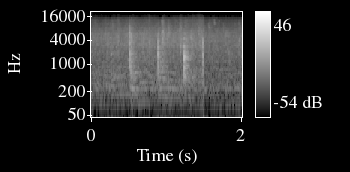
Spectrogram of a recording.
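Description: Garlic cloves, tamarind and onions sautéing in a pan, with a faint sizzle under four short, separate scraping stirs close by, and no talk.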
